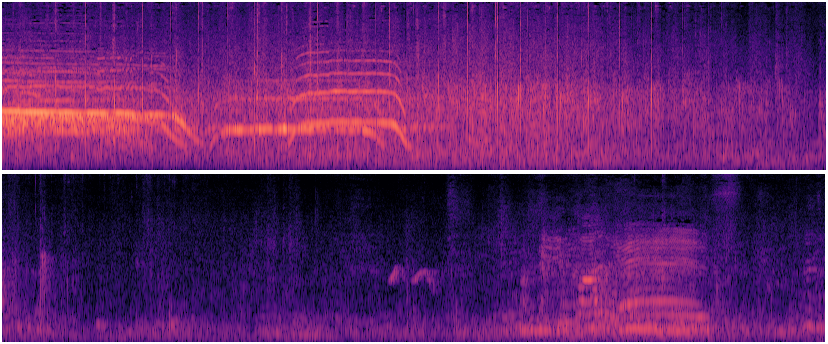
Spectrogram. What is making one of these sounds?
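Young women cheer and shout excitedly nearby.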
